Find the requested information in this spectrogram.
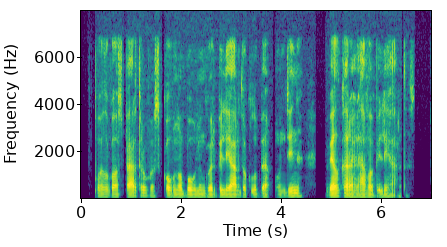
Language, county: Lithuanian, Vilnius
